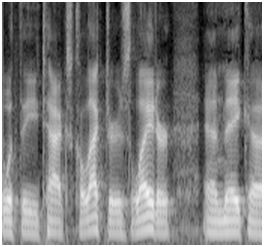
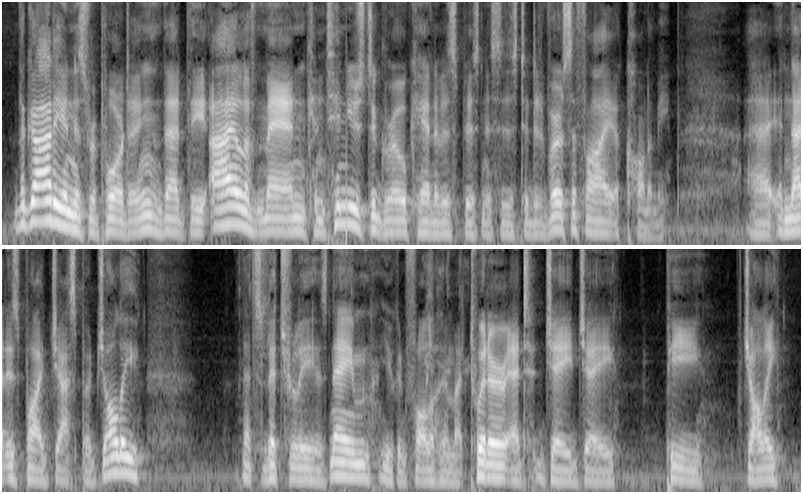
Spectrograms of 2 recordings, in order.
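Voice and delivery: fake put-on British accent. Reading a news item aloud: put-on British accent. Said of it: "You do a very good British voice".

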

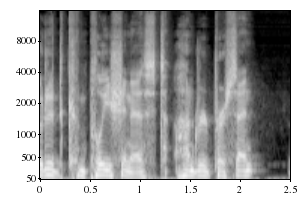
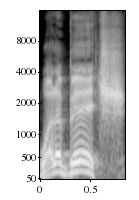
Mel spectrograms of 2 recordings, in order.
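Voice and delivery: mock yell, raised and pitched-up; 8 semitones higher than usual. Retelling how a woman yelled back from the other room, yelling back. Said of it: "And she yells back".

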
